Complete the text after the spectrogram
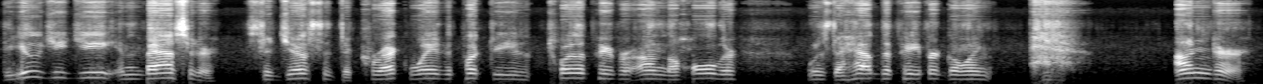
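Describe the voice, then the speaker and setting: A man's voice: fairly high pitch, unhurried, lightly acted, low-quality recording. A man playing a cautious, deferential advisor to an evil space emperor, formal and wary, in a comedic audio drama. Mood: dutiful.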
